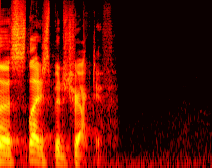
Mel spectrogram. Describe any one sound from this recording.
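A young man speaks cheerfully nearby.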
